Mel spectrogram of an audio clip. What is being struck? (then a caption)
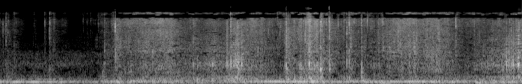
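Pile of cut soap pieces. Two hands with painted nails press, crush and rub a pile of many small blue and pink cut soap pieces spread on a patterned surface, using fingertips and palms. A steady, dense crackling crunch with bright, gritty texture and a low rumble underneath builds after the first second and continues throughout.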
